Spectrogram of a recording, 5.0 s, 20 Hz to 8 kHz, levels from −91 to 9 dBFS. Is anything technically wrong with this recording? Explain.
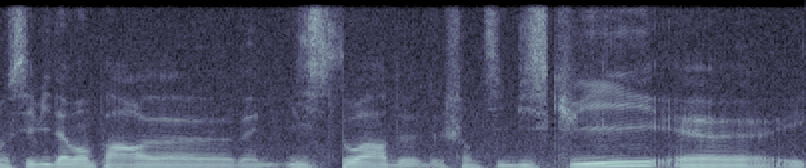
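Yes. From 2.06 to 2.15 s, just after "évidemment par euh ben" and before "de de", the speech gives way to a short stretch of steady, featureless noise for about 90 ms, and roughly 40 ms of real sound goes missing before speech resumes. This is likely sound dropped by the voice detector: the sender judged the sound to be background and stopped transmitting, so the receiver filled the gap with comfort noise until the detector triggered again.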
